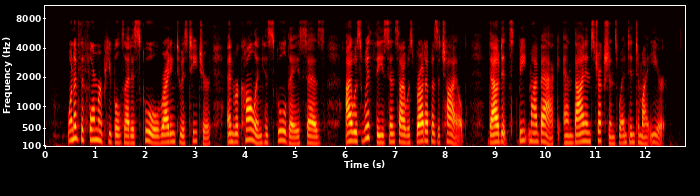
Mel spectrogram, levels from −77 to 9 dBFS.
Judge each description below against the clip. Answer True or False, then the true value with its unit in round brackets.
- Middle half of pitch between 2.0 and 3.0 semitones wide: False (3.8 semitones)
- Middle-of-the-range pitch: True (180 Hz)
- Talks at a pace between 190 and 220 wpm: True (195 wpm)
